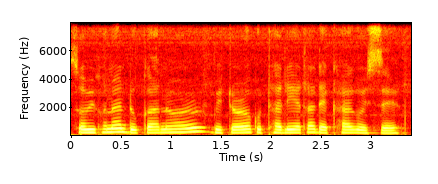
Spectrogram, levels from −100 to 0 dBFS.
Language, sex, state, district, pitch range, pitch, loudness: Assamese, female, Assam, Sonitpur, 205-225 Hz, 210 Hz, -13 LUFS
